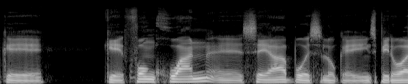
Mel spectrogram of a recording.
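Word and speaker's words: Fenghuang: Se escribe Feng Huan, lo veréis en la de esta, pero estoy viendo que se pronuncia algo parecido a Feng Huan, que es como trataré de pronunciarlo durante todo este podcast.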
